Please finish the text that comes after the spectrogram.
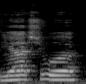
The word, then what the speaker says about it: Yahshua: And the utmost important thing is, if you are not right with the Lord Jesus Christ, Yahshua, as he's pronounced in Hebrew, you need to get right.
